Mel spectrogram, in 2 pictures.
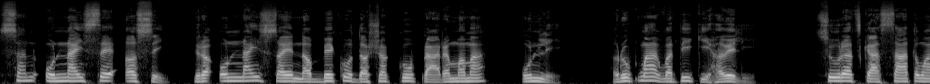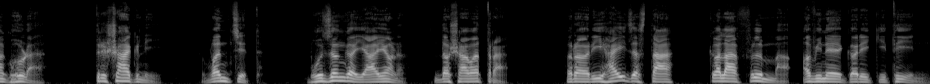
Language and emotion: Nepali, neutral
